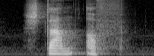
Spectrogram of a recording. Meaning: inflection of afstaan: 1. plural present indicative 2. plural present subjunctive
- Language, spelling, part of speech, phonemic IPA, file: Dutch, staan af, verb, /ˈstan ˈɑf/, Nl-staan af.ogg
